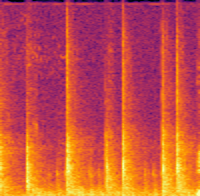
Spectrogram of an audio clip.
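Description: Chalk tapping and scraping on a blackboard in about six short, sharp strokes, as small tick marks are drawn on a figure.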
